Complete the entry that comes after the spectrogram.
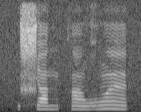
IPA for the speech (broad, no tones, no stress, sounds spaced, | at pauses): ɕ a n k ã ʁʷ ɛ̃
